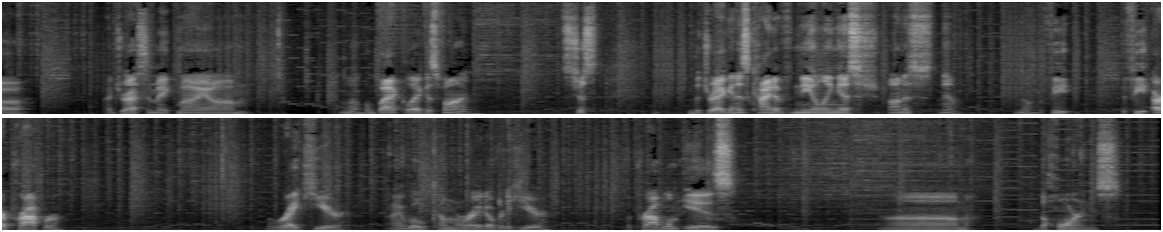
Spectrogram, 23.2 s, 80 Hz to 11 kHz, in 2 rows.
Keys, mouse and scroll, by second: 14.5 Tab, 15.5 right click, 16.6 KP_Decimal, 17.3-17.9 scroll down 10, 19.5-20.5 right drag, 21.0 click, 22.3 right click.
